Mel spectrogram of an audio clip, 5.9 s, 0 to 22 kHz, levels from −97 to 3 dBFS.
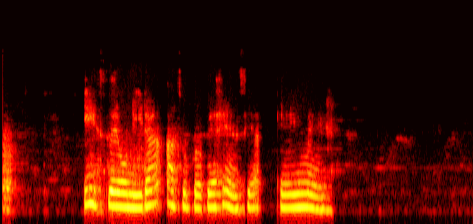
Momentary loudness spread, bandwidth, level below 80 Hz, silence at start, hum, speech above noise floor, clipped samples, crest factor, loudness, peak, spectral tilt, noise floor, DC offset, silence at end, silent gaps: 15 LU; 6.2 kHz; -76 dBFS; 0.05 s; none; 52 dB; under 0.1%; 18 dB; -24 LUFS; -6 dBFS; -9 dB/octave; -75 dBFS; under 0.1%; 1.75 s; none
